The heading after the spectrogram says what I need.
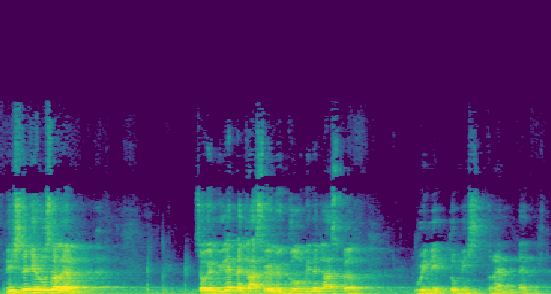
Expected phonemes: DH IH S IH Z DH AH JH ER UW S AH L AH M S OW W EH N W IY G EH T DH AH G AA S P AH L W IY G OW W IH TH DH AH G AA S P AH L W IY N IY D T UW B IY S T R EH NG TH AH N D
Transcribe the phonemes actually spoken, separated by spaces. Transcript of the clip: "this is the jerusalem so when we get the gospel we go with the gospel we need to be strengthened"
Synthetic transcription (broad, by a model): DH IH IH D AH JH ER UW S AH L AH M S OW W EH N W IY G EH T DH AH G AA S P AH N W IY G OW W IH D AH G AA S P AH L W IY N IY D T UW B IY S T R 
